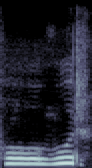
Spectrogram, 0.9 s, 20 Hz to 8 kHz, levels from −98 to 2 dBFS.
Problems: constant background noise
